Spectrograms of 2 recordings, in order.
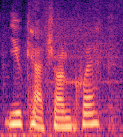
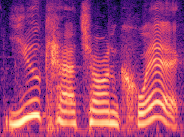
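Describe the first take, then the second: First: It is said in a plain, sincere tone. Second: It is said in a heavily sarcastic tone. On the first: The praise is meant genuinely. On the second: The praise is not meant genuinely.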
